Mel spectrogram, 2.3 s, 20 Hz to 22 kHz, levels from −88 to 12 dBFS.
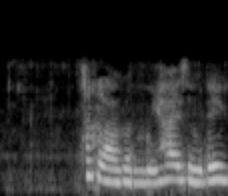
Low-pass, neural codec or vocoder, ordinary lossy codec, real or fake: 7.2 kHz; codec, 16 kHz, 4 kbps, FreqCodec, smaller model; MP3, 48 kbps; fake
